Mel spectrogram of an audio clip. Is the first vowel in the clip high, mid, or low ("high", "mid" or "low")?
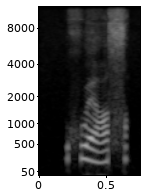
mid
